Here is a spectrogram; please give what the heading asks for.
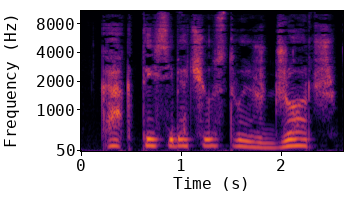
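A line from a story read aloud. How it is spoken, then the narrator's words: Whisper. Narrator (Russian): прошептала миссис Уизли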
